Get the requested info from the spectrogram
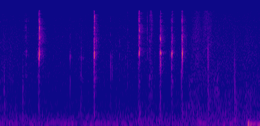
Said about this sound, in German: Ich frage mich immer wieder, wie du diese Schlürfgeräusche machen kannst.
